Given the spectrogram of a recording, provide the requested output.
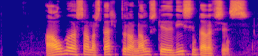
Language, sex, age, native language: Icelandic, male, 40-49, Icelandic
